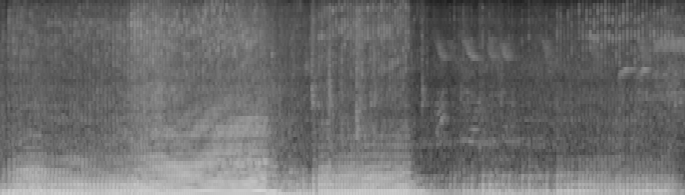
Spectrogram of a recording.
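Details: Yamaha Vixion that had a very noisy, rough engine, after reassembly and fitting a new NGK spark plug: even exhaust beat, revs cleanly and settles back without knocks, rattles or misses; sounds healthy and smooth.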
